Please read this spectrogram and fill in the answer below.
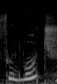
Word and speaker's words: foodwatch: de l'oms est footballeur on prononce foule butch photo adjoint vaudois de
